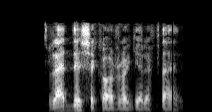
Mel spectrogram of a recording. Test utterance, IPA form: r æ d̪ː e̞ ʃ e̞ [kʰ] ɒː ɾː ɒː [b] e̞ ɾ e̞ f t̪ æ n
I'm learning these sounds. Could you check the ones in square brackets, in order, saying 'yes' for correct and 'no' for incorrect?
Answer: yes, no

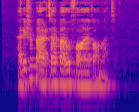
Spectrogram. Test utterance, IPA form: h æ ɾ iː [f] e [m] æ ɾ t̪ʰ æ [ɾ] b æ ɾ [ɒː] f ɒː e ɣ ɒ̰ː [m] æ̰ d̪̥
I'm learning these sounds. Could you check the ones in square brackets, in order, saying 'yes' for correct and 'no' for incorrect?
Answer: yes, no, yes, no, yes

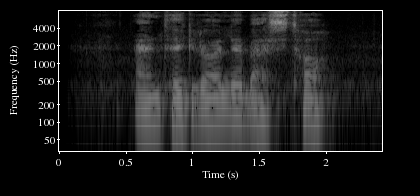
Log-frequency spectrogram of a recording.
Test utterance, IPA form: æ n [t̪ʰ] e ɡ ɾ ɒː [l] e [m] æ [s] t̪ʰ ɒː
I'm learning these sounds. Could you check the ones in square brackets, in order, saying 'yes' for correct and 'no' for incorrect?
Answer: yes, yes, no, yes

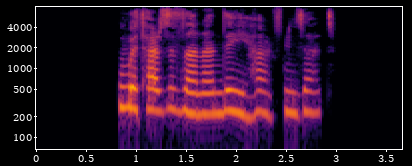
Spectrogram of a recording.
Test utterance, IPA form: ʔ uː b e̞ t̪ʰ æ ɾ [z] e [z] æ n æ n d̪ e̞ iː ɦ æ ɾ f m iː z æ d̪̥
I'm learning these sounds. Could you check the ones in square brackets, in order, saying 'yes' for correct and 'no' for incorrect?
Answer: yes, yes

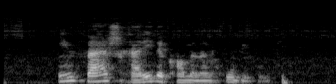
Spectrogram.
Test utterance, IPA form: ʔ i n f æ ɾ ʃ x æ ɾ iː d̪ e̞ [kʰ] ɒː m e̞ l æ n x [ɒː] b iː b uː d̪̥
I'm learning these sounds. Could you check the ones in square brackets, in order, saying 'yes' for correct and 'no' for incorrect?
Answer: yes, no

